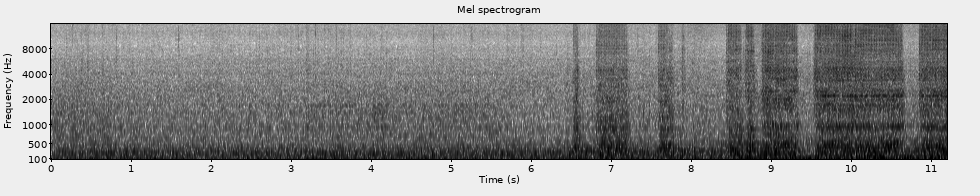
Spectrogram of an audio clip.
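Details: 2001 Chevy Silverado 1500 RWD coasting at 75+ mph: a steady road roar with a rough grinding drone from the driveline. Vibration is felt in the gas pedal and heard at both sides of the front floor. Sway bar, rack and pinion, tie rods, parking brake and tires were already replaced; cause unknown.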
